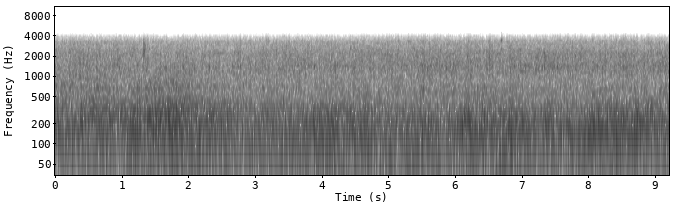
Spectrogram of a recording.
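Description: Steady rain falling in a severe storm, an even hiss.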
